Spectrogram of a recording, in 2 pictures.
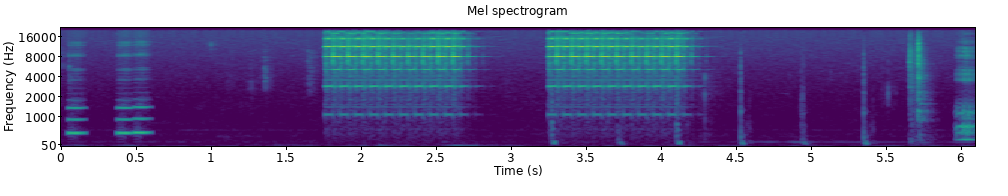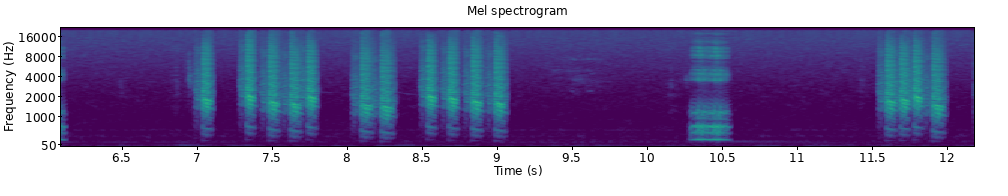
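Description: A telephone in the Beacon Pines video game rings in several short, bright electronic bursts separated by pauses, with soft clicks and taps between the rings in an otherwise quiet room.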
